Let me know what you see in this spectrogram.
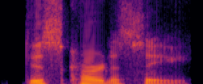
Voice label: "discourtesy", American

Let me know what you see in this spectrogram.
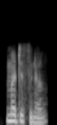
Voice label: "medicinal", Indian

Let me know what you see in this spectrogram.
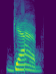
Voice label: "gab", Indian

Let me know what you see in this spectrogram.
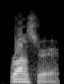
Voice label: "rozzer", American

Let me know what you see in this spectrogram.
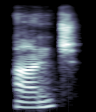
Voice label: "hunch", Indian

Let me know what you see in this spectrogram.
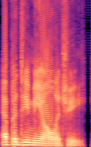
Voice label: "epidemiology", American

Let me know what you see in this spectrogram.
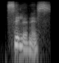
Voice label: "silenus", Indian

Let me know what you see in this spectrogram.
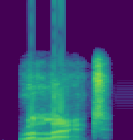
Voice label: "roulette", British

